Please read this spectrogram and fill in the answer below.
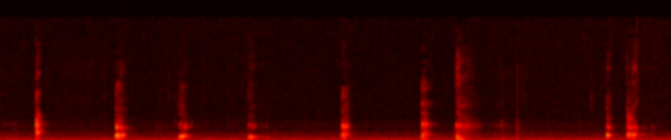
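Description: A run of about ten short, throaty belches at irregular intervals over ten seconds, with a steady low hum behind them; repeated burping.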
